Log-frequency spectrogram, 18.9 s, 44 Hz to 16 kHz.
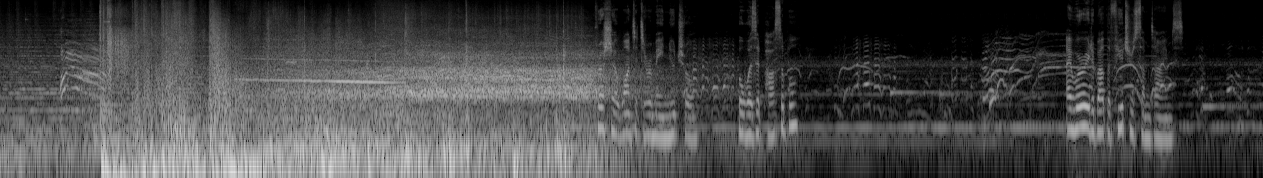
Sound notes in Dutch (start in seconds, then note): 1.5 kanon ontploft; 3.8 soldaten blèren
